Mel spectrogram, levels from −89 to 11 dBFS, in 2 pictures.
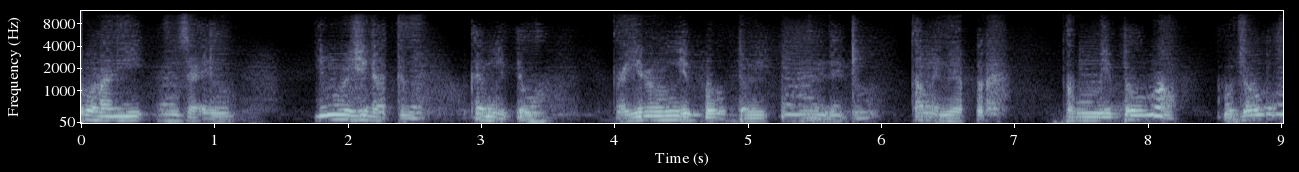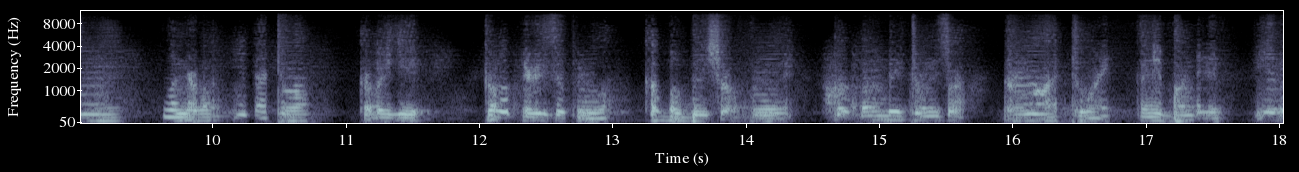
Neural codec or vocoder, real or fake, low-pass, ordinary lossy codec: codec, 44.1 kHz, 0.9 kbps, DAC; fake; 10.8 kHz; AAC, 64 kbps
